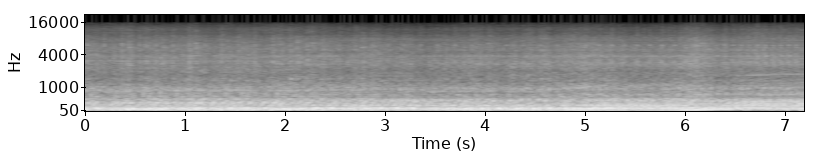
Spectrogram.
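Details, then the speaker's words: Ranger just after engine rebuild, first run about 10 minutes, open headers, over 75 psi oil pressure: deep, even throaty idle, steady low rumble, no clear knocks; owner unsure about faint possible lifter noise; normal idle. "not [Music] doesn't sound too loud for open headers"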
